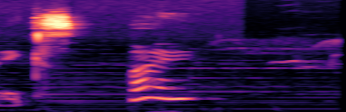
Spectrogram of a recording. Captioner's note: birds singing in the trees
